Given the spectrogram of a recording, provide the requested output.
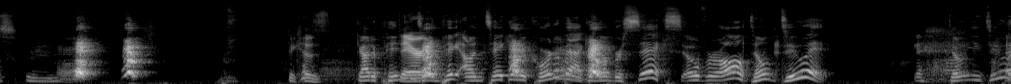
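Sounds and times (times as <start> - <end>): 
speech: 0.0 - 0.8, 2.9 - 8.4, 9.2 - 10.0
dog barking: 0.7 - 1.6, 4.1 - 4.5, 5.1 - 6.2.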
